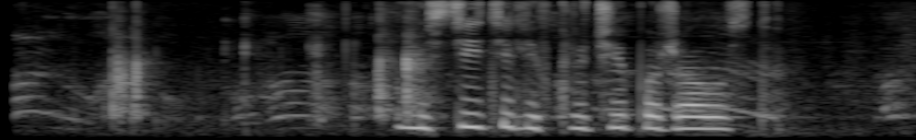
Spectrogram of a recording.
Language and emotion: Russian, neutral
